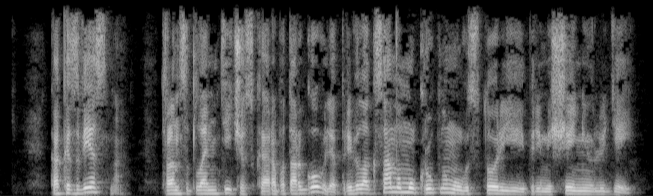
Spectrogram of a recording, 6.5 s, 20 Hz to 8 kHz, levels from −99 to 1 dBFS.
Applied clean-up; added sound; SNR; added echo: none; none; none; none.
